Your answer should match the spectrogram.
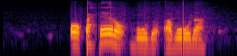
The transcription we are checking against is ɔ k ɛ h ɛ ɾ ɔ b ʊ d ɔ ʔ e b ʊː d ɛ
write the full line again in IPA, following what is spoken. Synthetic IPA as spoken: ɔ k a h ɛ ɾ ɔ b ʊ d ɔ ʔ a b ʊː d a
